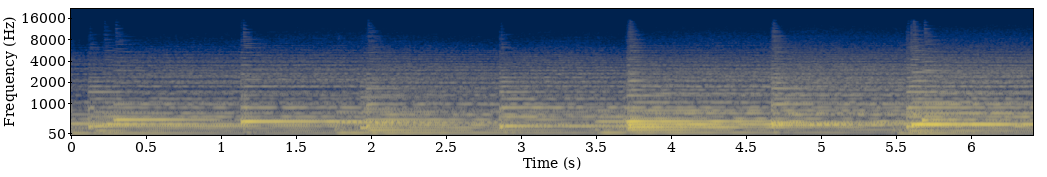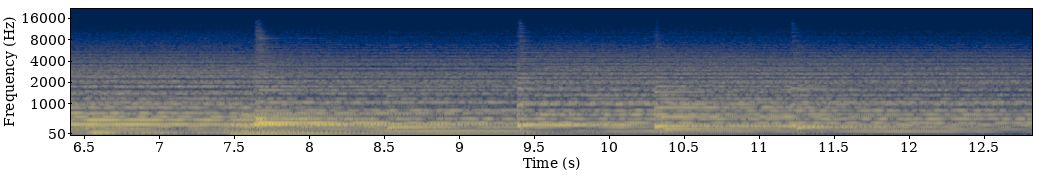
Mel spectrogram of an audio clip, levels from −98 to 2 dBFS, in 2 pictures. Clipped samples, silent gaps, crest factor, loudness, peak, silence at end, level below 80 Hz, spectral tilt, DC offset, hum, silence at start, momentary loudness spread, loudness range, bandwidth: under 0.1%; none; 20 dB; -24 LUFS; -4 dBFS; 0 s; -42 dBFS; -8.5 dB/octave; under 0.1%; none; 0 s; 12 LU; 8 LU; 6.4 kHz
